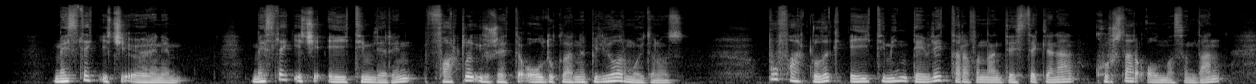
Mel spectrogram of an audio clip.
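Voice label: Turkish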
